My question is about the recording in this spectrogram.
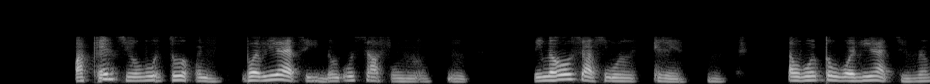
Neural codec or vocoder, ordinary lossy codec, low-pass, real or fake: codec, 16 kHz, 0.5 kbps, FreqCodec, larger model; none; 3.6 kHz; fake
